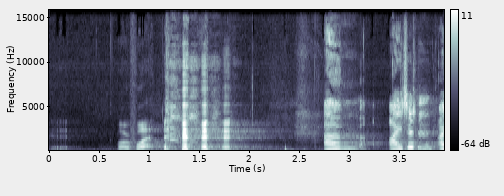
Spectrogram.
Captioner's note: laughter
